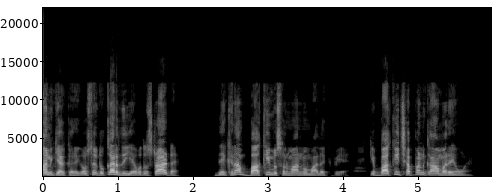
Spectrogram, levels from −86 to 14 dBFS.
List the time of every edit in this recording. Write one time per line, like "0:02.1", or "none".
none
